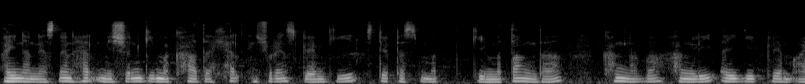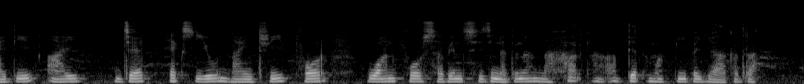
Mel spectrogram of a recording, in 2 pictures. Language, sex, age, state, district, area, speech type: Manipuri, male, 30-45, Manipur, Churachandpur, rural, read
